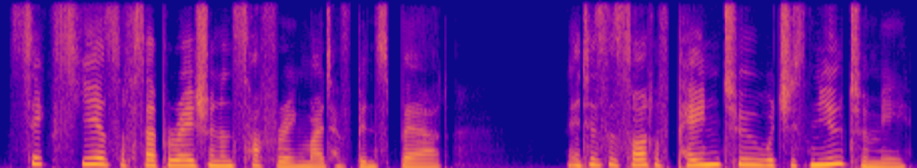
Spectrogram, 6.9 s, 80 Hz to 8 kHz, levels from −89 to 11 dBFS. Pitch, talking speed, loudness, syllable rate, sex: 235 Hz, 190 wpm, -17 LUFS, 4.8 syllables/s, female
